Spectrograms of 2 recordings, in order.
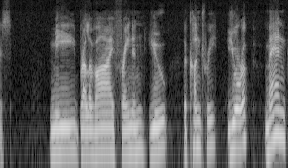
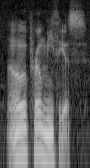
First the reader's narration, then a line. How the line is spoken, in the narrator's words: Brunoy said very softly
